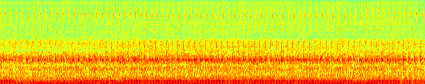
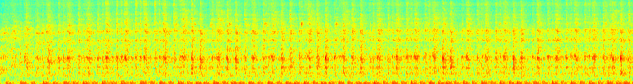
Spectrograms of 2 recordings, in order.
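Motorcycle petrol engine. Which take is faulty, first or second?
second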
